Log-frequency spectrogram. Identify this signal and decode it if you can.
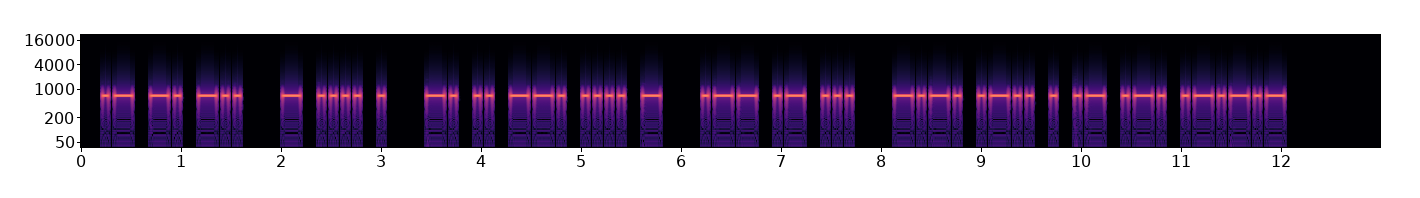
Morse code, heard as a keyed tone, about 21 wpm, 700 Hz. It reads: AND THE NIGHT WAS CLEAR.
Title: Sentences from Top 1000 Words - Review Part 1 - 20wpm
